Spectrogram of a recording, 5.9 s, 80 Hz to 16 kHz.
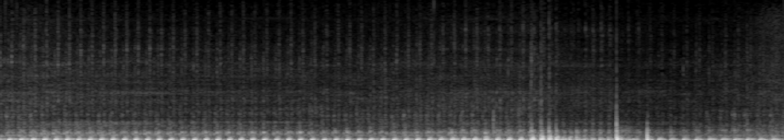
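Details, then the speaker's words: Royal Enfield Hunter 350 at idle when engine hot: single-cylinder thumping with quick, fairly regular metallic clatter on each beat; owner suspects timing chain noise, unconfirmed. "Engine से भाई cut cut cut की बहुत आवाज आती हैद timing के timing चैन की भाई बहुत ही बेकार आवाज करती है यार कट कट कट कट करती है"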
